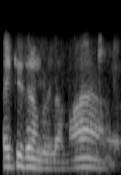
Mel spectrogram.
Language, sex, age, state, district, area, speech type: Tamil, male, 45-60, Tamil Nadu, Mayiladuthurai, rural, conversation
